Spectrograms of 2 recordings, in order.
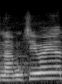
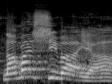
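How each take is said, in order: First: The first word ends abruptly, with no breath. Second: The first word ends with a breathy h. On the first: The speaker calls it wrong. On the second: The speaker calls it right.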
